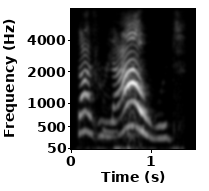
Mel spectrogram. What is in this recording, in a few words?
Child says That's loud; beanstalk audio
